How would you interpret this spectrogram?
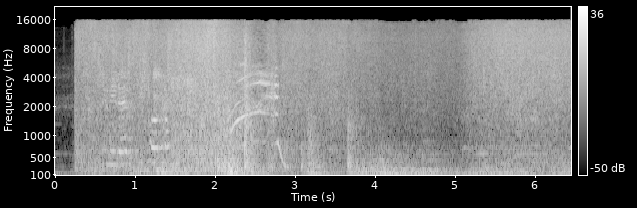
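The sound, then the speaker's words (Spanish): Steady rushing and sloshing of floodwater inside the flooded Palo Quemado judicial complex in Bogotá after a heavy afternoon downpour, loud and continuous for several seconds, with faint indistinct voices and a few brief clatters in the background. “En Bogotá se reportaron inundaciones y la caída de techos en el complejo judicial de Palo Quemado tras el aguacero de esta tarde.”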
